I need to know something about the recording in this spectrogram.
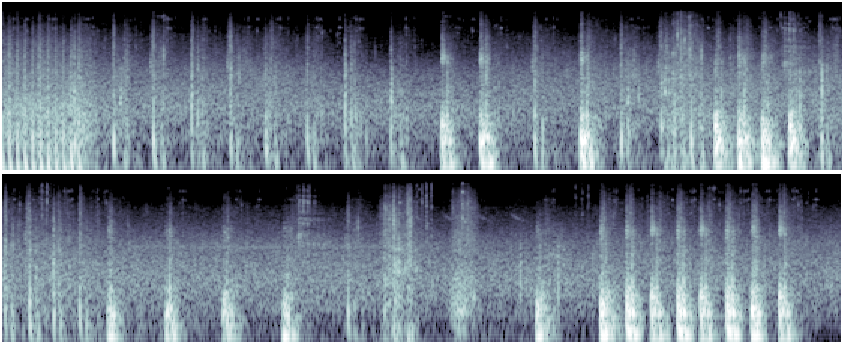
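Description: Footsteps thud steadily on hard ground and metal stairs.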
